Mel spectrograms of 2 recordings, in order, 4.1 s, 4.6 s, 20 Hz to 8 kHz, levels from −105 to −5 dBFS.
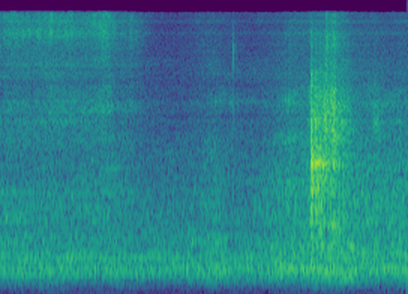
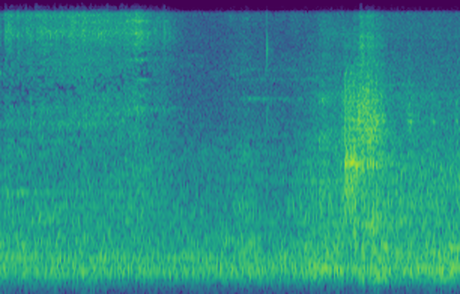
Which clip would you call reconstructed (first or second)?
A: first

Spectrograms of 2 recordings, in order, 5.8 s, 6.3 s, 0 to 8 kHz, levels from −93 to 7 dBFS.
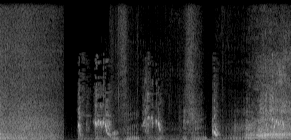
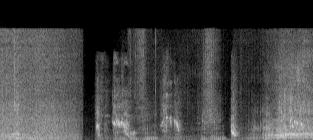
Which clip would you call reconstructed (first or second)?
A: second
